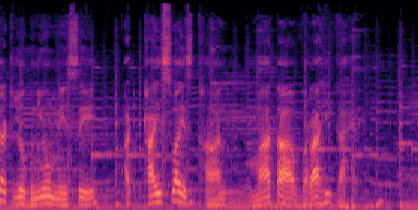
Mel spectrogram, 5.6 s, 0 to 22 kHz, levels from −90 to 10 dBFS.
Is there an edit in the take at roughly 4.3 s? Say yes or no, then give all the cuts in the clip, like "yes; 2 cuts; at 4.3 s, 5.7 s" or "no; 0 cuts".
no; 0 cuts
